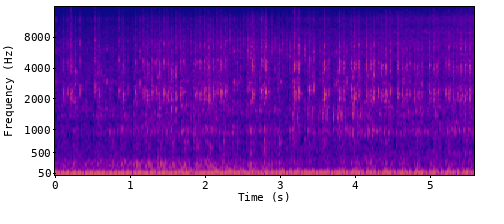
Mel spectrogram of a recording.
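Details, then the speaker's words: 1973 Ford F-250 after fuel system replacement, first start drawing from the tank: deep, uneven idle with an irregular lumpy beat about ninety a minute, stumbling near stalling; owner suspects not enough fuel. "Oh, she about to cut off. I don't think I had enough fuel, y'all."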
